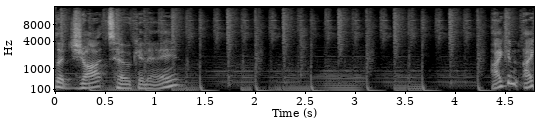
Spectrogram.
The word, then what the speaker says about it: JWT: to a Game Dev it's pronounced a jot token is it now good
